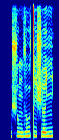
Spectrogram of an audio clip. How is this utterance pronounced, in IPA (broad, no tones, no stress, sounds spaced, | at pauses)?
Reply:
ʃ u ŋ z u t i ʃ əː ɲ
